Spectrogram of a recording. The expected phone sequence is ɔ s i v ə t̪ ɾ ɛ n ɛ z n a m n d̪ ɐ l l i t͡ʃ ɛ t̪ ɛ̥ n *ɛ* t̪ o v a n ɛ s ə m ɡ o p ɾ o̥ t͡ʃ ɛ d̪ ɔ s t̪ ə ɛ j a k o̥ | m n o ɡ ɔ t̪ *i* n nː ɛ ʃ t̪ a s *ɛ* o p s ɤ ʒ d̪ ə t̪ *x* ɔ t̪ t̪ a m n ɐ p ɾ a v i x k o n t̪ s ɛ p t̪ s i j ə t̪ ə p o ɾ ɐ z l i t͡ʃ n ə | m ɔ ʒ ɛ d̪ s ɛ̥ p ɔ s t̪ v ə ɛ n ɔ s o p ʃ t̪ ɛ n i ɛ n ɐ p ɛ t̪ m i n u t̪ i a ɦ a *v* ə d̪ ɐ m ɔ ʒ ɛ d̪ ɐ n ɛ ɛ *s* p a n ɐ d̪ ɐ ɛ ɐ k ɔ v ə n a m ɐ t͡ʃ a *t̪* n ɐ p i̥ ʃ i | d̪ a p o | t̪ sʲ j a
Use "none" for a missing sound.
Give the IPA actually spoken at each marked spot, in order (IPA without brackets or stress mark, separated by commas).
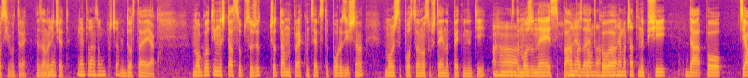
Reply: ɛ, i, ɛ, ʃ, z, s, t̪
